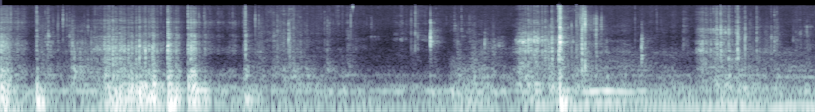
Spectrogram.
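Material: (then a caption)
Soap. A metal knife cuts and scrapes dry flakes off a solid, rectangular, very dry retro orange soap bar held in the palm. Quick, irregular dry scrapes and crisp crackles are heard with sharp bright clicks over a low rumble.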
